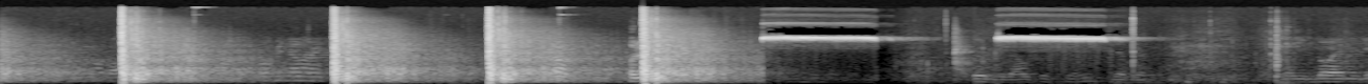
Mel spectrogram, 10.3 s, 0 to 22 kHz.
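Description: Four single aimed shots from an M4-style carbine, a second to a second and a half apart, each trailing off in a long echo. Then two long, steady, high-pitched tones of just under a second each, like signal whistle blasts, and a few faint clicks.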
